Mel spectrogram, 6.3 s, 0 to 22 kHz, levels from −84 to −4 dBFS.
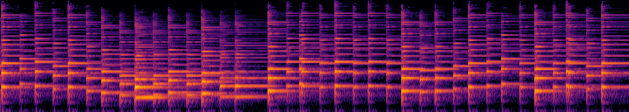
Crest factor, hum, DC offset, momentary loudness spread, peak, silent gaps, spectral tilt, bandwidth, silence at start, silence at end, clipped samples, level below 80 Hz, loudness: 18 dB; none; under 0.1%; 4 LU; -6 dBFS; none; 2 dB/octave; over 20 kHz; 0 s; 0 s; under 0.1%; -70 dBFS; -24 LUFS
